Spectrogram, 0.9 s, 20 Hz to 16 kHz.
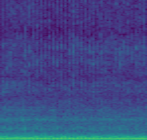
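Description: A supercharged Kawasaki Ninja H2R motorcycle engine running warm after start-up, essentially straight-piped, giving a loud, steady, close-up mechanical roar with a strong low hum.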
